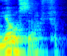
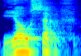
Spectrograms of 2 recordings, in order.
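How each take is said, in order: First: The name begins with a Y sound. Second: The same.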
